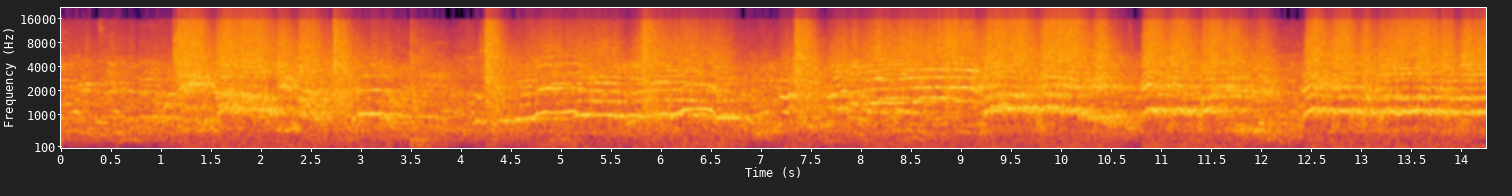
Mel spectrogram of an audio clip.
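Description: A group of schoolgirls in a kapa haka group chanting loudly in unison, shouted haka-style calls. About a second in, their singing gives way to the shouted chant.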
